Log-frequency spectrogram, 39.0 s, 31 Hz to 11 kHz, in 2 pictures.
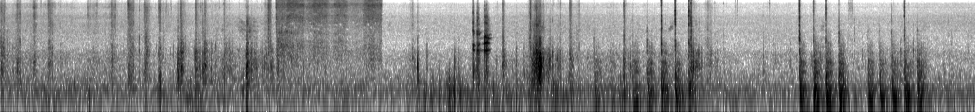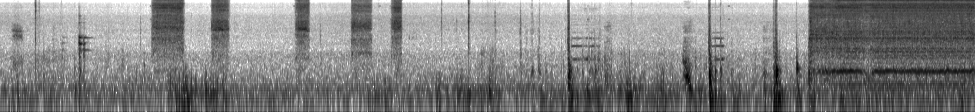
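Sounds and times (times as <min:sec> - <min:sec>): aerosol can spraying: 0:05.5 - 0:07.7.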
